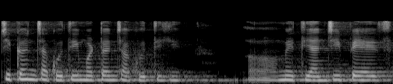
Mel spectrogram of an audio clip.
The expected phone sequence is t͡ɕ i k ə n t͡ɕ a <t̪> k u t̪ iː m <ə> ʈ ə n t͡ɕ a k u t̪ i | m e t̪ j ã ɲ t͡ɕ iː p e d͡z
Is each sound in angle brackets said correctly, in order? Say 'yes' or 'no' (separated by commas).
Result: no, yes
